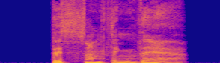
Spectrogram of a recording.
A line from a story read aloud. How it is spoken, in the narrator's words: whispered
